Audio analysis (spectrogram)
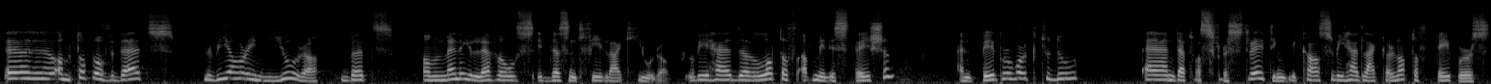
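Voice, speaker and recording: A retired teacher in her sixties from Flanders, a Dutch native with a Flemish accent, giving an earnest personal account and often pausing to search for words. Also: mid-range voice, animated, darkish tone, no echo. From Flanders, Belgium. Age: 60s. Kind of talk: personal testimony to camera.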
